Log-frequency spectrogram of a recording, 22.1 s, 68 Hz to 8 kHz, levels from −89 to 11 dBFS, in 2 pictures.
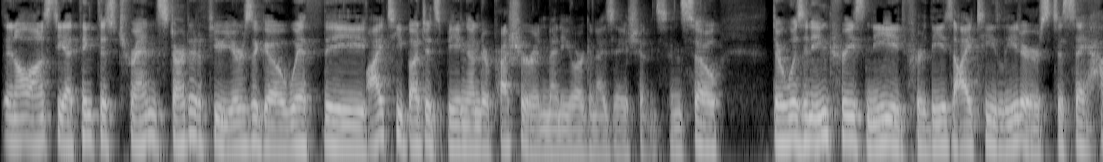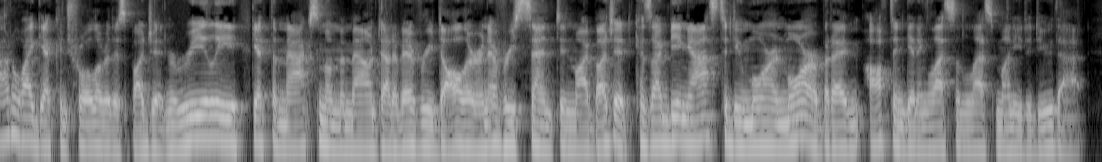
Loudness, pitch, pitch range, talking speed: -20 LUFS, 110 Hz, 100-120 Hz, 215 wpm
